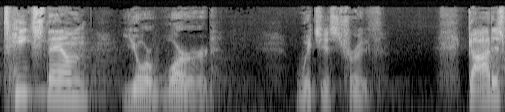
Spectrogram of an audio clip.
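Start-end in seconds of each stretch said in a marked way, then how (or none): 0.0-3.8 very slow, lower, fading almost to a whisper. Retold or imitated. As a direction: let the prayer fall away into a hush. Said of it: "And then he says".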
